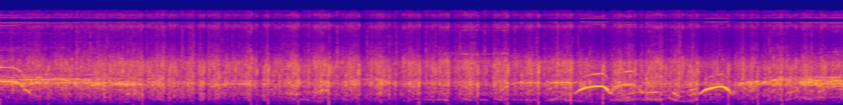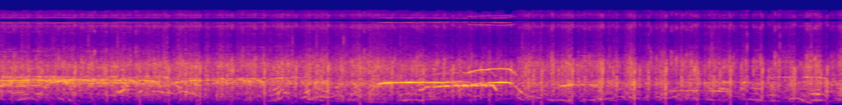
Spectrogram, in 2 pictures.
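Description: A concert audience applauding steadily as a performer is welcomed on stage, with scattered voices calling out in short rising-and-falling whoops above the clapping.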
